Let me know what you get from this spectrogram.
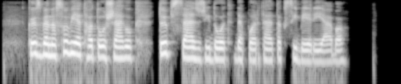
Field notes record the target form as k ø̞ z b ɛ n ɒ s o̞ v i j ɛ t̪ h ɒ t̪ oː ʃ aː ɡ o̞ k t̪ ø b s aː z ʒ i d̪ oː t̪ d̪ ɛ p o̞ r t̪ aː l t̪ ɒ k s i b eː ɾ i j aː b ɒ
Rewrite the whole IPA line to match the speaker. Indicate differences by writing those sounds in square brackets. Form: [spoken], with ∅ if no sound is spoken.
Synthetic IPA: k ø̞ z b ɛ n ɒ s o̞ v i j ɛ t̪ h ɒ t̪ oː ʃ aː ɡ o̞ k t̪ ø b s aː z ʒ i d̪ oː t̪ d̪ ɛ p o̞ r t̪ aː l t̪ ɒ k s i b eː ɾ i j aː b ɒ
